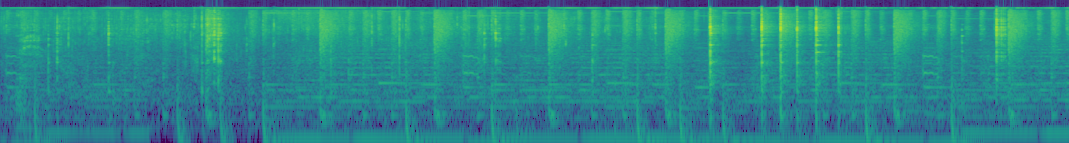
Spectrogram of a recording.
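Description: Potatoes stirred gently in a cooking pot over the stove, wet scraping and squishing strokes over a steady sizzle of frying, close and continuous with occasional clinks of the spoon against the pot.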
